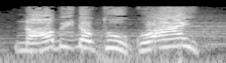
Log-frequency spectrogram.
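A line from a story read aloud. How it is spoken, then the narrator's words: Indignant shout. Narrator (Vietnamese): Chàng uất quá hét lớn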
